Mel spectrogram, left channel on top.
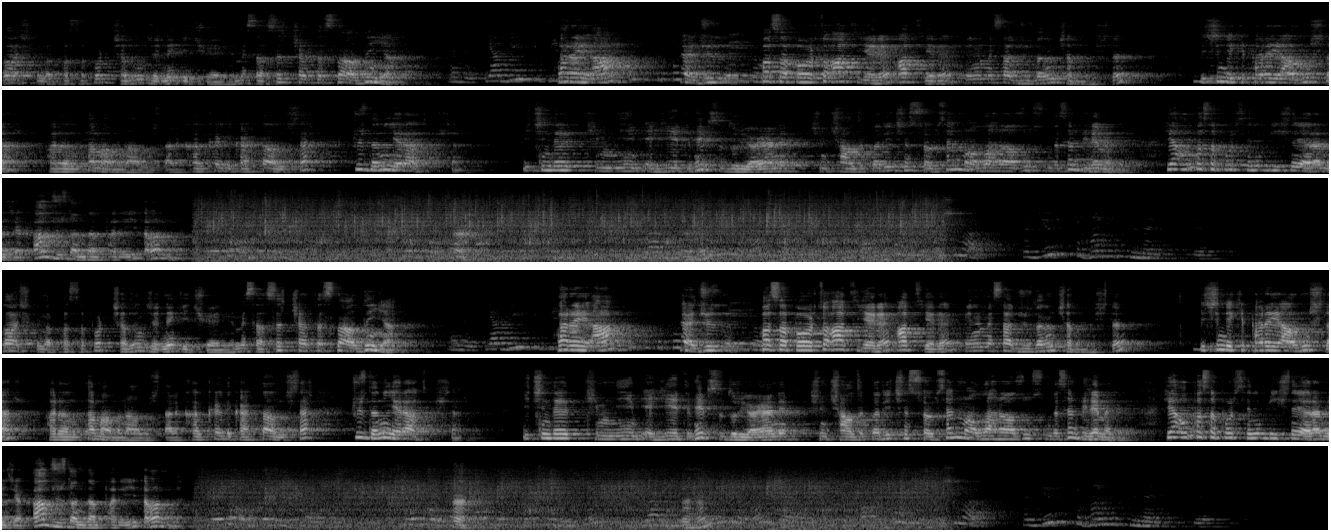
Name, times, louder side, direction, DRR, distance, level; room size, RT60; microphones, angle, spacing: voice 1, 0.0-4.0 5.6-6.1 6.8-7.3 7.6-11.3 12.0-17.9 18.5-28.4 31.0-31.2 33.3-33.6, right 5 dB, 60° right, 8 dB, 0.4 m, -31 dB
voice 2, 4.4-7.9 11.9-12.2 14.1-14.3 25.1-25.4 28.5-30.0 30.4-36.4 36.7-38.7, right 2 dB, 5° left, -1 dB, 1.1 m, -45 dB
sound 1, 28.4-36.0, left 3 dB, 30° left, 0.7 m, -41 dB
7.9 x 6.4 x 2.6 m, 1.2 s
head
